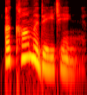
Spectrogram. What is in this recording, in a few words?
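"accommodating", English word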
